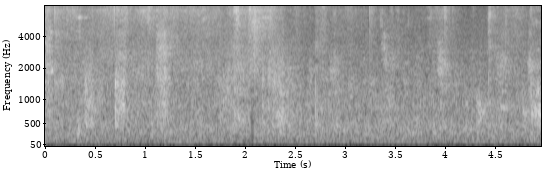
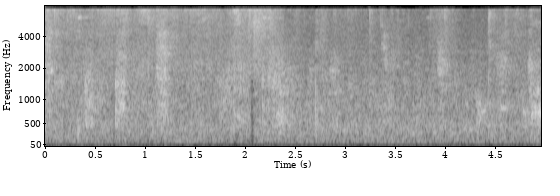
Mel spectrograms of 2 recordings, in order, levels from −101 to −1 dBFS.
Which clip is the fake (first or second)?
first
